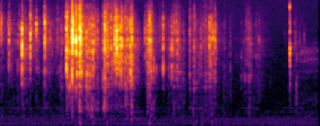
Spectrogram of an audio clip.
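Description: Clear plastic packaging of a sheet of adhesive-backed gems crinkling and rustling as it is opened and the sheet slid out. The crackling is busiest about a second in and dies down after about three seconds.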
